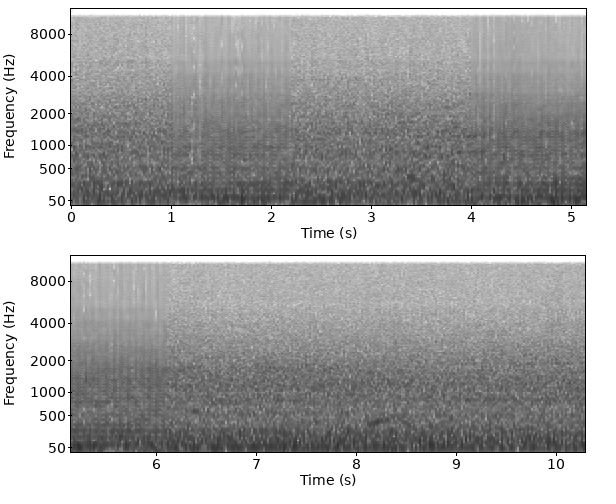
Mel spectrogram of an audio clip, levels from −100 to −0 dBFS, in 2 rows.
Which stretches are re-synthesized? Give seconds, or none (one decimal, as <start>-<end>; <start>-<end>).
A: 1.0-2.2; 4.0-6.1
